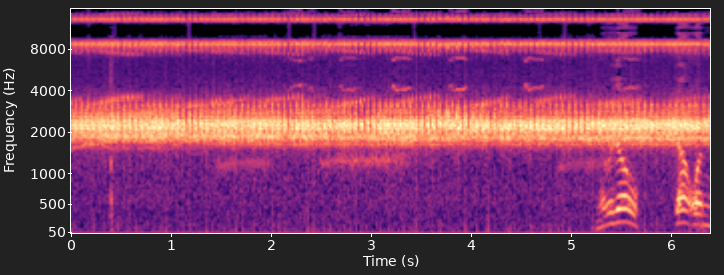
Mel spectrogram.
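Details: Night chorus of Great Plains toads calling from a flooded cornfield southwest of Springfield, Brown County, Minnesota, June 27, 2010, on a Canon PowerShot SX100: an unbroken shrill, buzzy trill dominates, with a man speaking near the end.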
